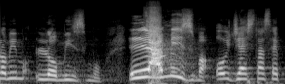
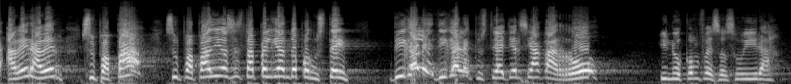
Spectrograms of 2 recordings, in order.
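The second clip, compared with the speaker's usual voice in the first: louder, higher, urgent sermon; fiery preaching; 4 semitones higher, 8 dB louder than usual. Acted. Preacher urging the congregation to confess, loud and higher. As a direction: drive it home to the congregation.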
